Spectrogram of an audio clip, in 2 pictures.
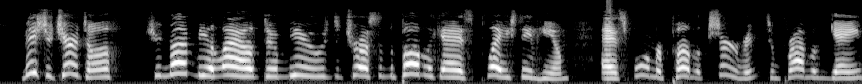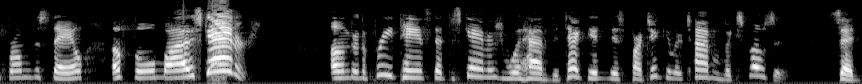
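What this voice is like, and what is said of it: Put-on Southern accent. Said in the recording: “I don't know why I used that as a use a southern accent”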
